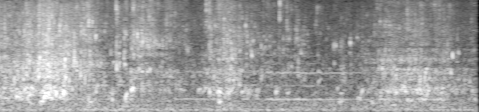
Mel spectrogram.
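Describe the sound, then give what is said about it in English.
A gentle stream trickles and burbles steadily, with soft splashes and bubbling rising and falling across the whole stretch, no voices present. “Feel the water calling to us, asking for us to relax.”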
